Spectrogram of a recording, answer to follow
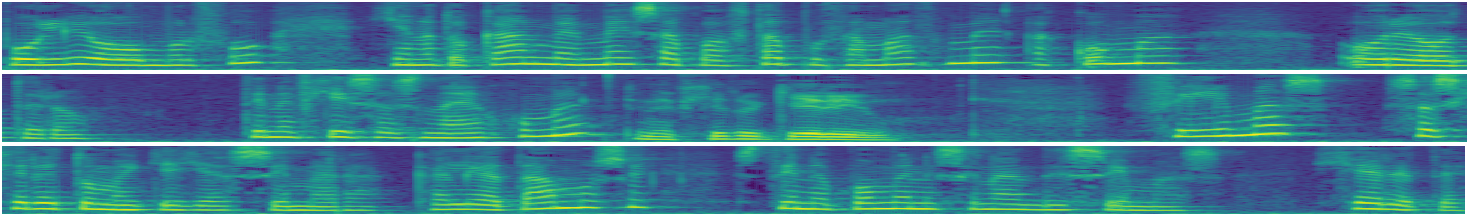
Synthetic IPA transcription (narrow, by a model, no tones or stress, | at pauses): po̞lio̞mo̞ɾfo̞ʝɐnɐt̪o̞kɐnume̞me̞sɐːpo̞ɐft̪ɐpuθɐmɐθume̞ɐko̞mɐ | o̞ɾe̞o̞t̪e̞ɾo̞ | t̪ine̞fçisɐznɐe̞xume̞t̪inefçit̪uciɾiu | filimɐsːɐsçe̞ɾe̞t̪ume̞ce̞ʝɐsime̞ɾɐkɐliɐt̪ɐmo̞sist̪ine̞po̞me̞nisinɐnd̪isimɐsçe̞ɾe̞t̪e̞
